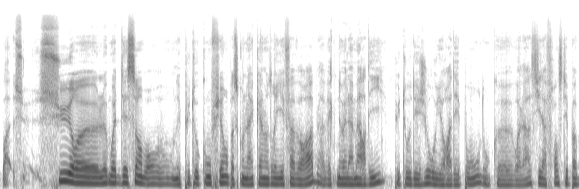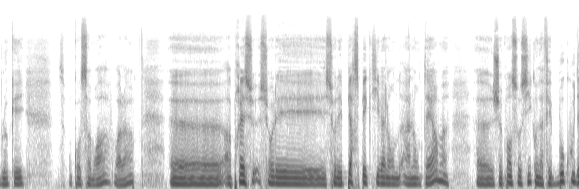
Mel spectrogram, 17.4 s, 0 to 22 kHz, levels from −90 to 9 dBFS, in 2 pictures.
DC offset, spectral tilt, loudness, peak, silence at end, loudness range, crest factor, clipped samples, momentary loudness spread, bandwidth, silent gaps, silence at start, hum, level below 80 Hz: under 0.1%; -6.5 dB/octave; -30 LUFS; -12 dBFS; 0 s; 7 LU; 16 dB; under 0.1%; 8 LU; 14 kHz; none; 0.05 s; none; -52 dBFS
